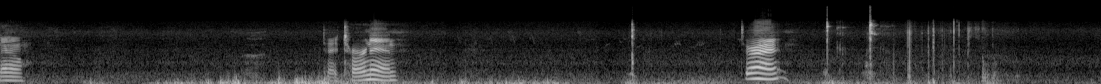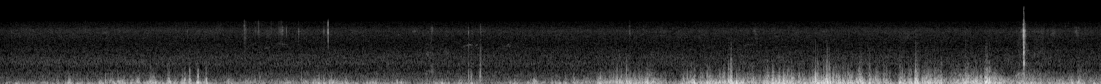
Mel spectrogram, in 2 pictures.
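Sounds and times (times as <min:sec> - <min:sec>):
wind buffeting microphone: 0:00.8 - 0:10.0, 0:11.0 - 0:22.0.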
